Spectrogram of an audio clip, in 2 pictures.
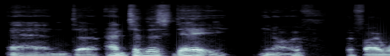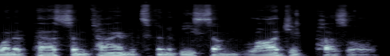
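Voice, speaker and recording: Low, husky man from Canada chatting. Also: moderate pace, mellow. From Canada, Toronto area. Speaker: podcast guest. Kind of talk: casual chat, personal storytelling.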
